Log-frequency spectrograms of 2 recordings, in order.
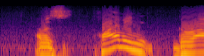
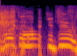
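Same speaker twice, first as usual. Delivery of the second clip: higher, exasperated mock yell of an annoyed dad; angry dad; 11 semitones higher than usual. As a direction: bark it like a fed-up father. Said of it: "he's more mad about".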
